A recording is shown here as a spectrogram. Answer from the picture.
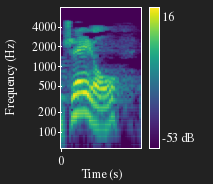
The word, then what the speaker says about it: gaol: If you visited England, you might know that they spelled the word jail, G-A-O-L, not the way we spell it. And so when I saw this Hexham, G-A-O-L, what is that?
